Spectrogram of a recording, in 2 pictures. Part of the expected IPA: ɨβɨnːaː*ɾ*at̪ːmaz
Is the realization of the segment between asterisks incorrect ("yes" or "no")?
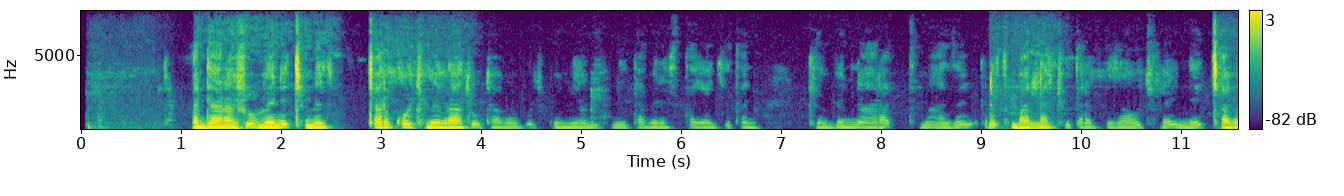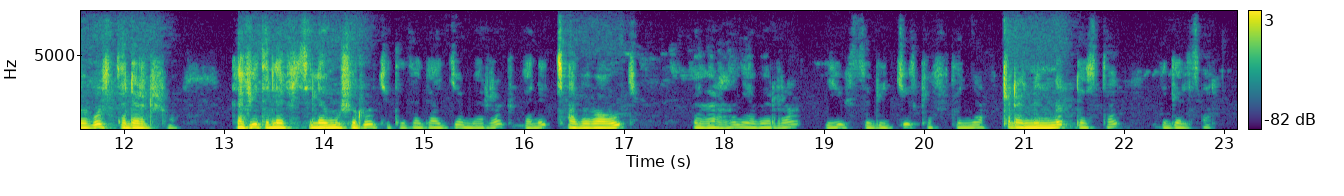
no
